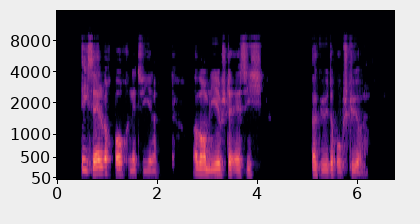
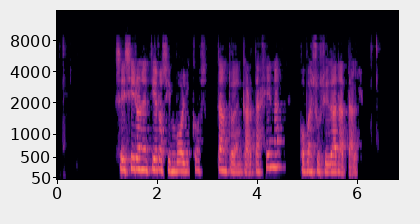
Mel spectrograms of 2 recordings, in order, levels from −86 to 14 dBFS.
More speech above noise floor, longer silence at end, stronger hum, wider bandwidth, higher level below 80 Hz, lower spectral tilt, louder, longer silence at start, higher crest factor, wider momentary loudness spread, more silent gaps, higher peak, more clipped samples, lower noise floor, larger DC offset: second, 32 dB vs over 68 dB; about the same, 0.6 s vs 0.7 s; neither; about the same, 9.4 kHz vs 9.2 kHz; second, -74 dBFS vs -68 dBFS; about the same, -4 dB/octave vs -5 dB/octave; about the same, -23 LUFS vs -22 LUFS; second, 0.5 s vs 1.2 s; about the same, 20 dB vs 18 dB; first, 15 LU vs 11 LU; first, 2.61-2.71 s, 4.38-5.09 s vs 3.03-3.20 s, 4.68-4.87 s; about the same, -4 dBFS vs -6 dBFS; neither; second, -54 dBFS vs under -90 dBFS; neither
